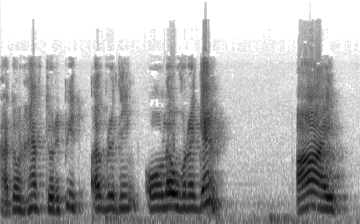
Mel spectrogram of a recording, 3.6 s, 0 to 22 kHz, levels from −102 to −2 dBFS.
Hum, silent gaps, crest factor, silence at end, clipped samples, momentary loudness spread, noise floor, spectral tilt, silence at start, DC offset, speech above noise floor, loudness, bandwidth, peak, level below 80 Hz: none; none; 14 dB; 0.15 s; under 0.1%; 8 LU; -39 dBFS; -5.5 dB/octave; 0 s; under 0.1%; 27 dB; -13 LUFS; 13 kHz; 0 dBFS; -44 dBFS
